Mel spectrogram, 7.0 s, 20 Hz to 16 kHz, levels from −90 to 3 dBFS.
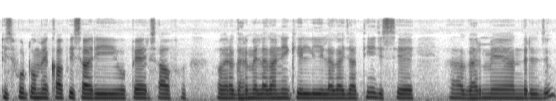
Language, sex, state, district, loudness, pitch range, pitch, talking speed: Hindi, male, Rajasthan, Bikaner, -17 LUFS, 145-155 Hz, 150 Hz, 200 wpm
